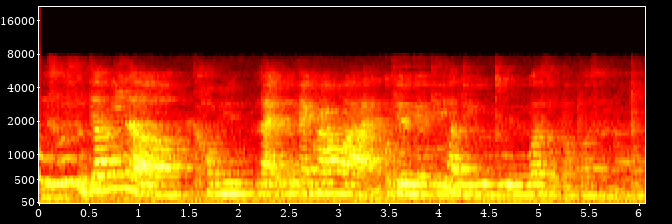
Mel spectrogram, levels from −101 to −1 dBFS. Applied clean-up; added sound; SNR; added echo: none; none; none; reverberation time 0.8 s.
